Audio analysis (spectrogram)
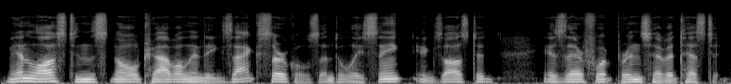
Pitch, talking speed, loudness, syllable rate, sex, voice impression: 115 Hz, 150 wpm, -18 LUFS, 4.0 syllables/s, male, very masculine, very adult-like, very middle-aged, very thick, relaxed, slightly weak, slightly bright, slightly soft, slightly muffled, fluent, raspy, cool, very intellectual, sincere, calm, very mature, very friendly, reassuring, unique, wild, sweet, very kind, modest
